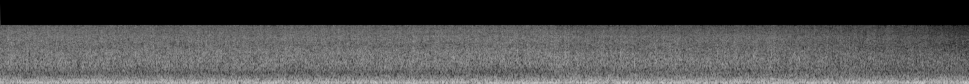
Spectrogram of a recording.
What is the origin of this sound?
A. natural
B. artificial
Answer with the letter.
A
